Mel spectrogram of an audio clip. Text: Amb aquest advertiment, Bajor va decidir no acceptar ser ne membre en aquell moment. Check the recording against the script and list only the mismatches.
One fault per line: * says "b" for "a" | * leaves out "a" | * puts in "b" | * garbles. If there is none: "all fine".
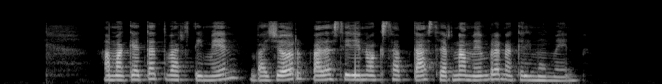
all fine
